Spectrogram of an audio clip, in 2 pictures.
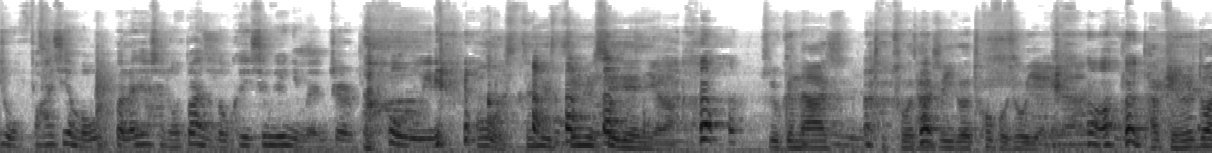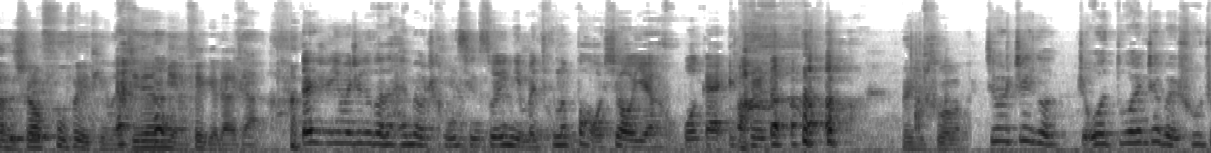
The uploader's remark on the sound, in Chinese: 本期是上周出差上海，赶高铁前临时在咖啡厅录的，所以背景音略微嘈杂。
